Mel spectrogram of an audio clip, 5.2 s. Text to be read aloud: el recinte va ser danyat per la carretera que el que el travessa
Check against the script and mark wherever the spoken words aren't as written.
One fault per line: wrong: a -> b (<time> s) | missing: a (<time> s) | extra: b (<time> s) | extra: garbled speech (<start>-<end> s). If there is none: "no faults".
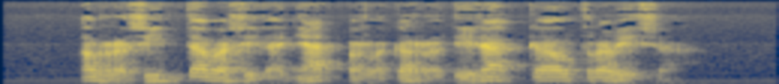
missing: que el (3.9 s)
